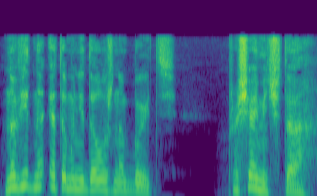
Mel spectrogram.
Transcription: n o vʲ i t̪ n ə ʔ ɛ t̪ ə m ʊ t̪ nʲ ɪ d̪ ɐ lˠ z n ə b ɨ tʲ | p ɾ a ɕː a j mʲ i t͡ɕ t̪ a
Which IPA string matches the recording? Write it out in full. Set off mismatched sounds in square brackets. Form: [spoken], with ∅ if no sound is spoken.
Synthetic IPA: n o vʲ i [d̪] n ə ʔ ɛ t̪ ə m ʊ [∅] nʲ ɪ d̪ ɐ lˠ [ʐ] n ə b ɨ tʲ | p ɾ [ɐ] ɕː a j mʲ [ɪ] t͡ɕ t̪ a

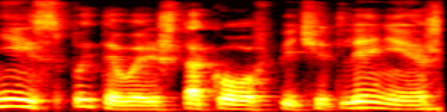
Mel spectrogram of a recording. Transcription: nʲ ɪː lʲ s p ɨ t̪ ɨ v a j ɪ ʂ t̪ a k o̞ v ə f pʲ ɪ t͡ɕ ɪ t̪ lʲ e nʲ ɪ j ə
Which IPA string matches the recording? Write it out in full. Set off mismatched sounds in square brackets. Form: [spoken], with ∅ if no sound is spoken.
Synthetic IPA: nʲ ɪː [∅] s p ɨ t̪ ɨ v [ə] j ɪ ʂ t̪ [ɐ] k o̞ v ə f pʲ ɪ t͡ɕ ɪ t̪ lʲ e nʲ ɪ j ə

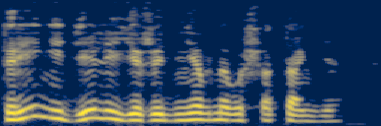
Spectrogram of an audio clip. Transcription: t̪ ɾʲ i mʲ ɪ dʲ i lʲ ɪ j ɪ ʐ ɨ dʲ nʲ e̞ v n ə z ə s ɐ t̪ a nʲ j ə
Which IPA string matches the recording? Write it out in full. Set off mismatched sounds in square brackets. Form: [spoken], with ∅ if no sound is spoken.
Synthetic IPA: t̪ ɾʲ i [nʲ] ɪ dʲ [e] lʲ ɪ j ɪ ʐ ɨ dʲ nʲ e̞ v n ə [v] ə [ʂ] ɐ t̪ a nʲ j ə

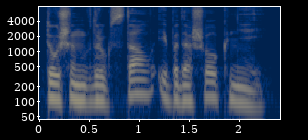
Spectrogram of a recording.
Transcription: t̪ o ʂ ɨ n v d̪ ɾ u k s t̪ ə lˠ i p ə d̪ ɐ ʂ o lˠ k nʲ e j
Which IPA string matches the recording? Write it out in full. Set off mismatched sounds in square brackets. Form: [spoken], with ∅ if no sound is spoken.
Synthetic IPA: t̪ [u] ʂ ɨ n v d̪ ɾ u k s t̪ [a] lˠ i p ə d̪ ɐ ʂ o lˠ k nʲ e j

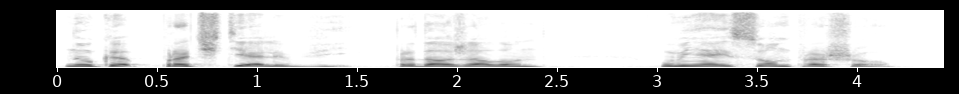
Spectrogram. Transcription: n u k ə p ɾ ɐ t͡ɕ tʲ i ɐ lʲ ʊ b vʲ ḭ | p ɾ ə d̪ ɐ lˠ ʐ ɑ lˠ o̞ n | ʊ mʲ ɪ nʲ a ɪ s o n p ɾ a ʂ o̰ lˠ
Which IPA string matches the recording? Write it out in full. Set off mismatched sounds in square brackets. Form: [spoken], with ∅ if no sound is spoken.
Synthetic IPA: n u k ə p ɾ ɐ t͡ɕ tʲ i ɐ lʲ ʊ b vʲ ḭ | p ɾ ə d̪ ɐ lˠ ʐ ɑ lˠ o̞ n | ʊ mʲ ɪ nʲ a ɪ s o n p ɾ [ɐ] ʂ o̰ lˠ

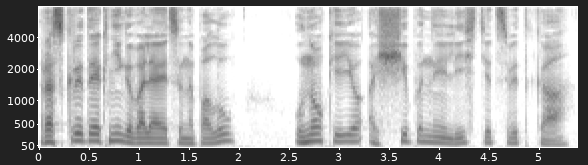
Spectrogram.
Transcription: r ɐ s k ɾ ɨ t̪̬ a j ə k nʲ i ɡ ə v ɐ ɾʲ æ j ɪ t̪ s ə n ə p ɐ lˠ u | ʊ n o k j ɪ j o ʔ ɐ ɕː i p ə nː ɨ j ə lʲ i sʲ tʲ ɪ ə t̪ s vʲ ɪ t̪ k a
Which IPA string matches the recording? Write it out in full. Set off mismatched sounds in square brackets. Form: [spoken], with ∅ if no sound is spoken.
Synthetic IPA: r ɐ s k ɾ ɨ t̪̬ [ə] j ə k nʲ i ɡ ə v ɐ [lʲ] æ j ɪ t̪ s ə n ə p ɐ lˠ u | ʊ n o k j ɪ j o ʔ ɐ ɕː i p ə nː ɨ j ə lʲ i sʲ tʲ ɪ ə t̪ s vʲ ɪ t̪ k a

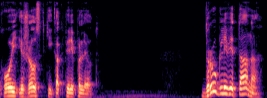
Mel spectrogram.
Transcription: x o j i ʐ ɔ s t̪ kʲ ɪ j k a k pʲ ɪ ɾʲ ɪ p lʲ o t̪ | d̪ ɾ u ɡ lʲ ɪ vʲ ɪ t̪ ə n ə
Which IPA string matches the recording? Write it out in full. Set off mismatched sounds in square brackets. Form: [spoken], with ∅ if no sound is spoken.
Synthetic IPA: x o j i ʐ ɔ s t̪ kʲ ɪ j k a k pʲ ɪ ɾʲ ɪ p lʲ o t̪ | d̪ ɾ u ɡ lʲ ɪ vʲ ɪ t̪ [a] n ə

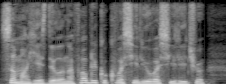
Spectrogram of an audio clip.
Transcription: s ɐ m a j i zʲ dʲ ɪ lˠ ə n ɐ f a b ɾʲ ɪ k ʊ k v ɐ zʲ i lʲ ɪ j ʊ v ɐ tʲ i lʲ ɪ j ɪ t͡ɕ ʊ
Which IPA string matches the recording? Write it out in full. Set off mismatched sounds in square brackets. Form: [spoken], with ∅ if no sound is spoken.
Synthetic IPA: s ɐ m a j [e] zʲ dʲ ɪ lˠ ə n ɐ f a b ɾʲ ɪ k ʊ k v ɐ [sʲ] i lʲ ɪ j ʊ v ɐ [sʲ] i lʲ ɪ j ɪ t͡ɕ ʊ

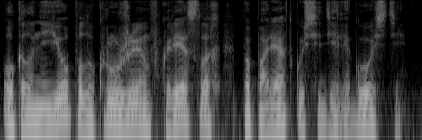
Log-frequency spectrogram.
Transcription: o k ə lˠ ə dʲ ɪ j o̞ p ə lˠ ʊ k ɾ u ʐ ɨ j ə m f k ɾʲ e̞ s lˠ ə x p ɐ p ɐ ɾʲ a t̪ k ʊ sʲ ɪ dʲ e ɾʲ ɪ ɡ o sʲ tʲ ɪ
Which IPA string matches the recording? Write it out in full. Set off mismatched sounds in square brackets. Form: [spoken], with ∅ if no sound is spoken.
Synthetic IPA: o k ə lˠ ə [nʲ] ɪ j o̞ p ə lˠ ʊ k ɾ u ʐ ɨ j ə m f k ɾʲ e̞ s lˠ ə x p [ə] p ɐ ɾʲ a t̪ k ʊ sʲ ɪ dʲ e [lʲ] ɪ ɡ o sʲ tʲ ɪ

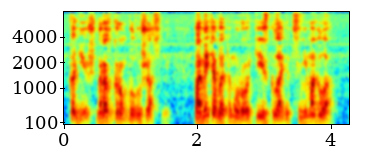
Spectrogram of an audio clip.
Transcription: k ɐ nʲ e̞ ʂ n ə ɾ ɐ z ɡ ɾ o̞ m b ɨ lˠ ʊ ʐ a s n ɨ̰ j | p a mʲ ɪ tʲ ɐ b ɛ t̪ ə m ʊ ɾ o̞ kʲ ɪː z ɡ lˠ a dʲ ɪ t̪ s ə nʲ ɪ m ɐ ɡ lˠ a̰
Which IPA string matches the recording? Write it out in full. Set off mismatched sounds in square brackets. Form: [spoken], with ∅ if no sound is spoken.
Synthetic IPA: k ɐ nʲ e̞ ʂ n ə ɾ ɐ z ɡ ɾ o̞ m b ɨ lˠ ʊ ʐ a s n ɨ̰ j | p a mʲ ɪ tʲ ɐ b ɛ t̪ ə m ʊ ɾ o̞ kʲ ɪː z ɡ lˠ a dʲ ɪ t̪ s ə nʲ ɪ m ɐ ɡ lˠ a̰

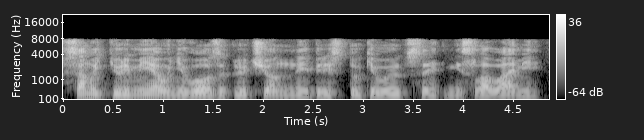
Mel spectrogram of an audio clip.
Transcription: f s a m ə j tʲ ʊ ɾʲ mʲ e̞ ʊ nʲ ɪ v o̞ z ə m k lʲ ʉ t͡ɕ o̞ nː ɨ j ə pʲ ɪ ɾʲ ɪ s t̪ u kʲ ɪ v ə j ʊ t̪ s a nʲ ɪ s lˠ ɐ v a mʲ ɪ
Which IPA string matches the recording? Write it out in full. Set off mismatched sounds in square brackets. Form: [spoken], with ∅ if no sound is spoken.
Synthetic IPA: f s a m ə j tʲ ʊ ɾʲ mʲ e̞ ʊ nʲ ɪ v o̞ z ə [∅] k lʲ ʉ t͡ɕ o̞ nː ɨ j ə pʲ ɪ ɾʲ ɪ s t̪ u kʲ ɪ v ə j ʊ t̪ s [ə] nʲ ɪ s lˠ ɐ v a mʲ ɪ

